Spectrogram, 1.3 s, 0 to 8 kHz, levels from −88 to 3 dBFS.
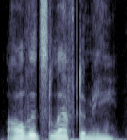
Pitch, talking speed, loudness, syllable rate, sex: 125 Hz, 235 wpm, -15 LUFS, 4.6 syllables/s, male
